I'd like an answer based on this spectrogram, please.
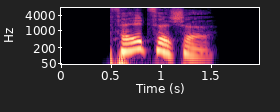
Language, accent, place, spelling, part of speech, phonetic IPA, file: German, Germany, Berlin, pfälzische, adjective, [ˈp͡fɛlt͡sɪʃə], De-pfälzische.ogg
- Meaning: inflection of pfälzisch: 1. strong/mixed nominative/accusative feminine singular 2. strong nominative/accusative plural 3. weak nominative all-gender singular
